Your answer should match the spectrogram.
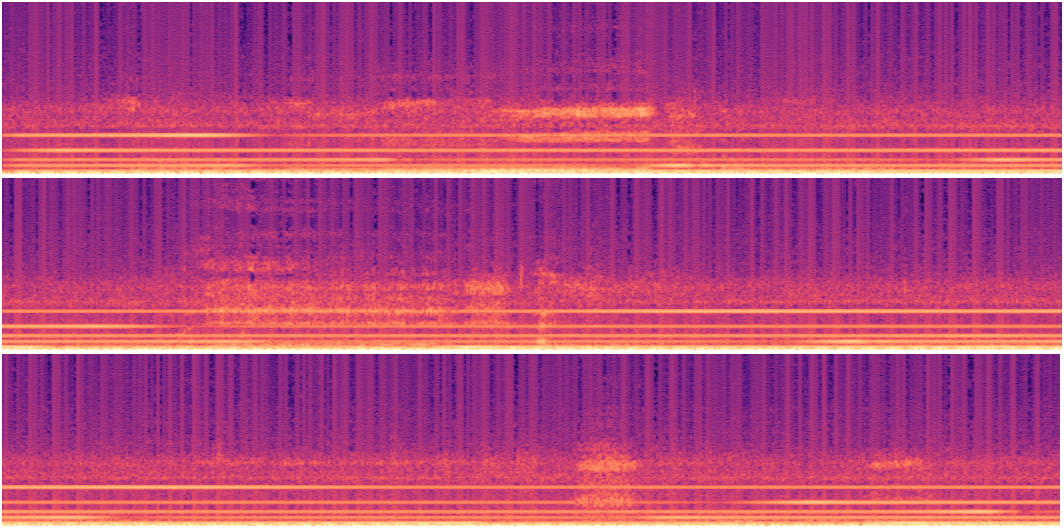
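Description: Steady electronic tones showing the harmonic structure of the heart hold for the whole stretch, several pure pitches stacked in even harmonic layers over a low, droning hum, with a few brief breathy bursts rising over them now and then.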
